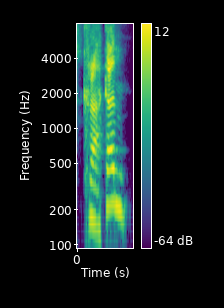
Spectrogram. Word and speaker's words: Kraken: You got to say it like you're Welsh, though. That's Kraken.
